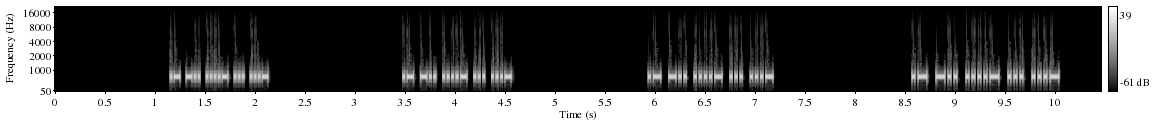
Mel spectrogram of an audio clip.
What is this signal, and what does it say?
Morse code, heard as a keyed tone, about 52 wpm, 700 Hz. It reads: AD4SV AD4SV AD4SV AD4SV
